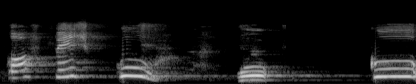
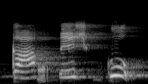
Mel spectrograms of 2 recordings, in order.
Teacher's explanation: কাফ থেকে একটু ডিপে হ্যাঁ কফটা একটু ডিপে হবে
